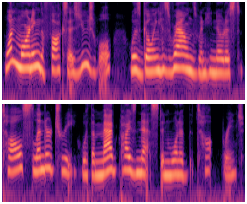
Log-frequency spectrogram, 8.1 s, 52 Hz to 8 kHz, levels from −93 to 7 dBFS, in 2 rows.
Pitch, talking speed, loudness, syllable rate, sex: 245 Hz, 200 wpm, -20 LUFS, 4.8 syllables/s, female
